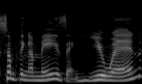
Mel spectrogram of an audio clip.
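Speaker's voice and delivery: normal talking voice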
